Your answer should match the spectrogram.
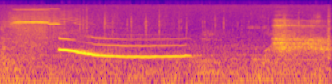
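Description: A dog in the fantasy game Dragon Age: Origins gives a long, clear rising-then-falling whine, close and alone over a quiet ambient bed, followed by a short soft rustle.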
